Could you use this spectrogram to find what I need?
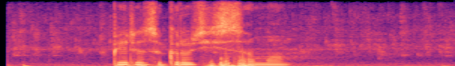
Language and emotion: Russian, neutral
